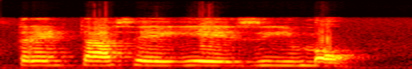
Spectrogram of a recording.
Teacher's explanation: sei has this E that is a diphthong, and it has a stress, so it's also strong, and it can't go away. So you keep it, also in this case, and you add esimo, simply.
